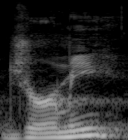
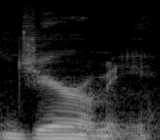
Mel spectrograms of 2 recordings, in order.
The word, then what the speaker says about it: Jeremy: when people call me jery okay well I have two e in my name so it's actually pronounced Jeremy but Jeremy is fun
